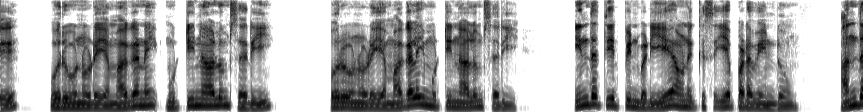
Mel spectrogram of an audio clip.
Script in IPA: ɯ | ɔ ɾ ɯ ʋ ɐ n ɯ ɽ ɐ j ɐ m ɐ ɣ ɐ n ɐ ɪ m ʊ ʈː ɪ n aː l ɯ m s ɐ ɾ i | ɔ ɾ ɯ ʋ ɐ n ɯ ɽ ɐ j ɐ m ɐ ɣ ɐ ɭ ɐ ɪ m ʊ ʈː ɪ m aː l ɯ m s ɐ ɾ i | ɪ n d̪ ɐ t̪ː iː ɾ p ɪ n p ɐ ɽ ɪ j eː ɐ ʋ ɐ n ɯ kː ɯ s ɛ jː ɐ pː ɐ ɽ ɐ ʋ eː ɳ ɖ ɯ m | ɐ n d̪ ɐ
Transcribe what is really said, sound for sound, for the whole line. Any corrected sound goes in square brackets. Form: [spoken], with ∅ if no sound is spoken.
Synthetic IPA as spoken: ɯ | ɔ ɾ ɯ ʋ ɐ n ɯ ɽ ɐ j ɐ m ɐ ɣ ɐ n ɐ ɪ m ʊ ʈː ɪ n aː l ɯ m s ɐ ɾ i | ɔ ɾ ɯ ʋ ɐ n ɯ ɽ ɐ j ɐ m ɐ ɣ ɐ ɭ ɐ ɪ m ʊ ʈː ɪ [n] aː l ɯ m s ɐ ɾ i | ɪ n d̪ ɐ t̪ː iː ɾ p ɪ n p ɐ ɽ ɪ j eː ɐ ʋ ɐ n ɯ kː ɯ s ɛ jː ɐ pː ɐ ɽ ɐ ʋ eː ɳ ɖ ɯ m | ɐ n d̪ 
